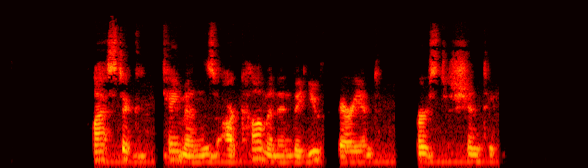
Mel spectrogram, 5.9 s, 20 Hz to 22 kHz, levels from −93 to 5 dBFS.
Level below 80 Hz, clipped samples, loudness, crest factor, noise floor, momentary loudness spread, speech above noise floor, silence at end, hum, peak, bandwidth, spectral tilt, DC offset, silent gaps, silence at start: -76 dBFS; under 0.1%; -33 LUFS; 22 dB; under -90 dBFS; 10 LU; over 57 dB; 0.9 s; none; -14 dBFS; 14.5 kHz; -4 dB/octave; under 0.1%; 4.06-4.15 s; 0.9 s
